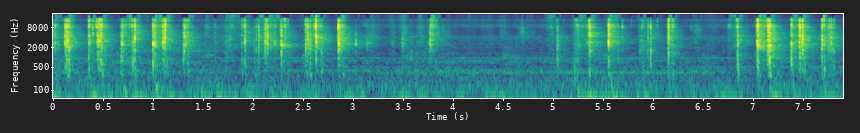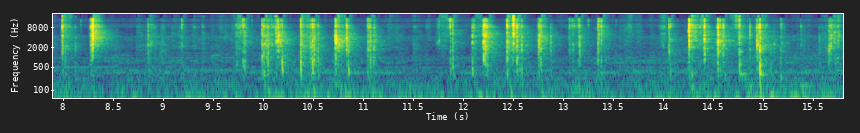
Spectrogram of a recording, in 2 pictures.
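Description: A deck of oracle cards is shuffled close by for a card reading, giving a long run of quick, soft riffling and flicking bursts that sound fairly faint, with no speech.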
